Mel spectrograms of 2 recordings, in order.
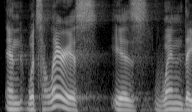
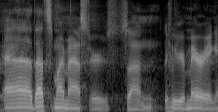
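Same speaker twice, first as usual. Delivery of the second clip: servant's reply; 7 semitones lower, 6 dB quieter than usual. Retold or imitated. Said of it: "the servant's like".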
